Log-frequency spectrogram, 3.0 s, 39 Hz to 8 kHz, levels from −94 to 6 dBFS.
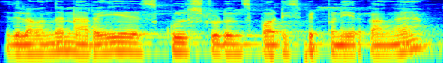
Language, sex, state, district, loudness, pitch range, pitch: Tamil, male, Tamil Nadu, Nilgiris, -17 LUFS, 95-110 Hz, 100 Hz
